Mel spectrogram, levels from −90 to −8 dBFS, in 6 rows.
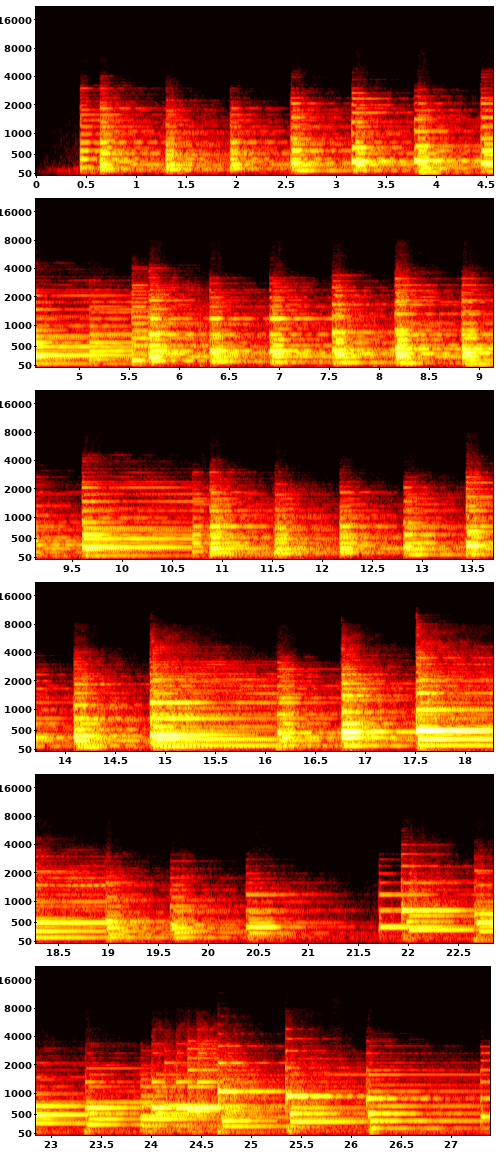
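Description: Nothing goes wrong in this music; it simply carries the usual coding texture and the top end stopping around 8 kHz that you'd expect from a call codec, which fits Opus at a modest bitrate.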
